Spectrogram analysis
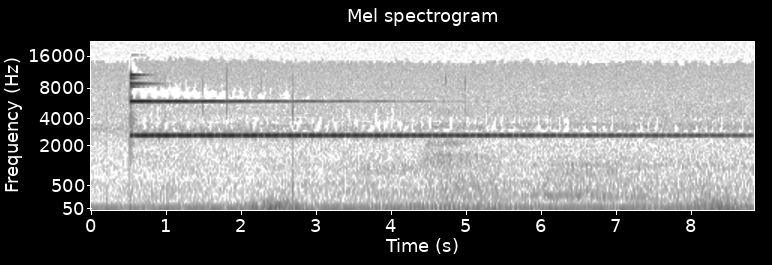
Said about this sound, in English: So a very, very light ting of the Ting Sha bells. Keeping, staying connected to the present moment.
